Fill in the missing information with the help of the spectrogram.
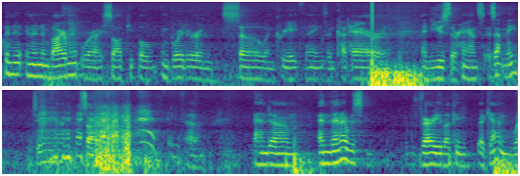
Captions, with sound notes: in an environment where I saw people embroider, and sew, and create things, and cut hair, and use their hands. Is that me doing that? Sorry. [SCRATCHING] And then I was very lucky, again,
